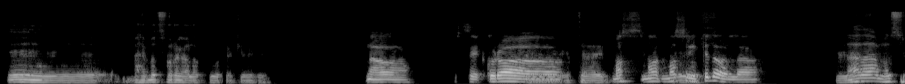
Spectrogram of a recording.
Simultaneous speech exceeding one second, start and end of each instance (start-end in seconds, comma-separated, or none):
none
